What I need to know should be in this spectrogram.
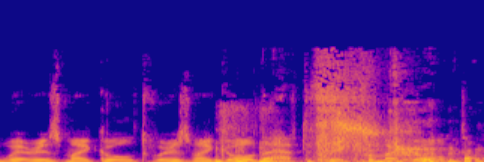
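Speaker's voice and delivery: ordinary talk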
